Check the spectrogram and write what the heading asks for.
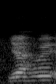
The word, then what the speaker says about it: Yahweh: memang itu namanya memang tulisan Ibrani yhwh yahwe bacanya tapi sekarang namanya enggak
